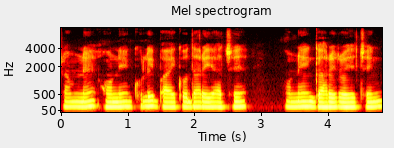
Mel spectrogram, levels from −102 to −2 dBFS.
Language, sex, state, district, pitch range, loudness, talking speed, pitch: Bengali, male, Tripura, West Tripura, 125-135 Hz, -16 LUFS, 100 wpm, 130 Hz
